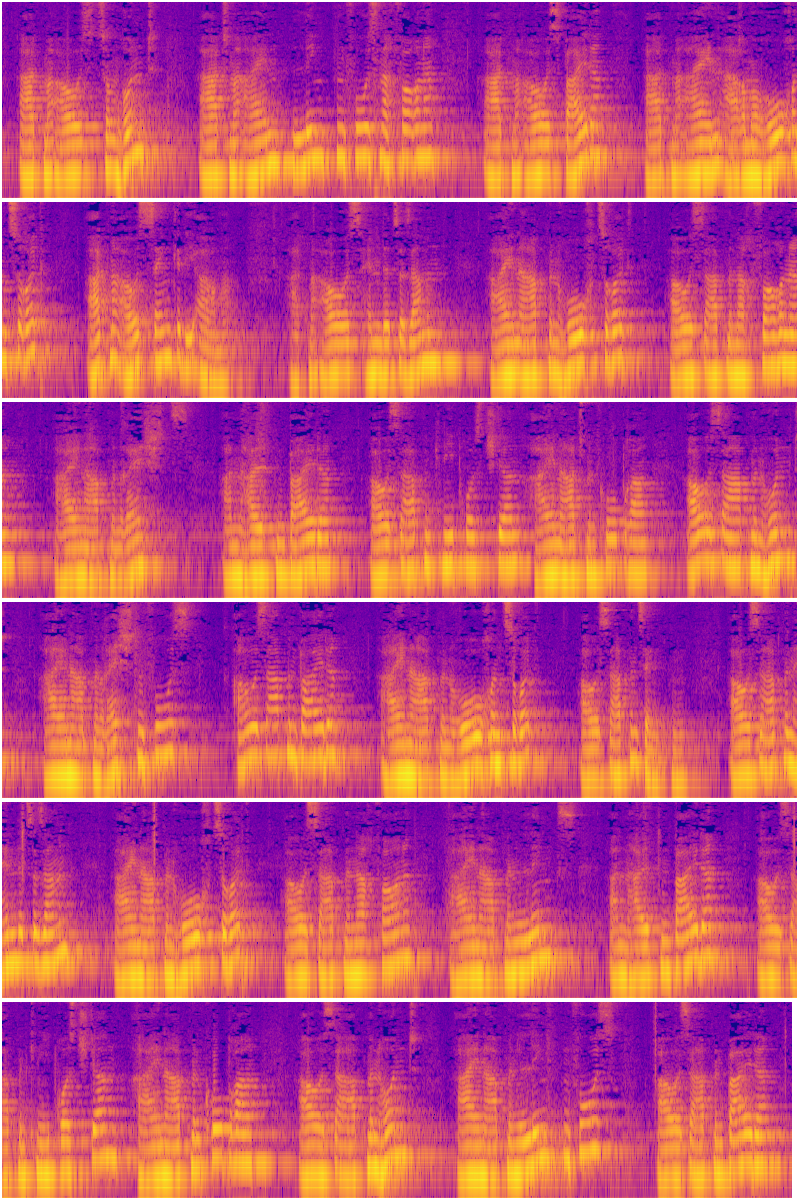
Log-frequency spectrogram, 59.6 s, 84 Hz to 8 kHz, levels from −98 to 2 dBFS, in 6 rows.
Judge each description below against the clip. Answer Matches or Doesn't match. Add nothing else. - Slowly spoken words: Matches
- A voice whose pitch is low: Doesn't match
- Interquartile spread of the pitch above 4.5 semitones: Matches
